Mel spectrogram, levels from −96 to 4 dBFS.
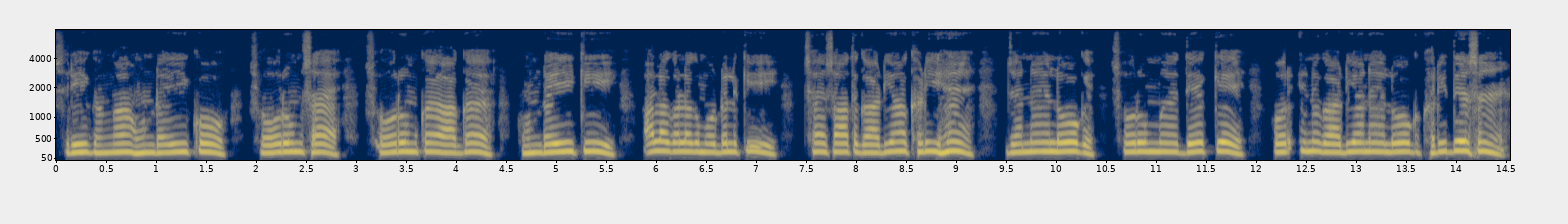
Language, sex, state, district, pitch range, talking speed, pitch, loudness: Marwari, male, Rajasthan, Churu, 185-205 Hz, 135 wpm, 195 Hz, -18 LUFS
